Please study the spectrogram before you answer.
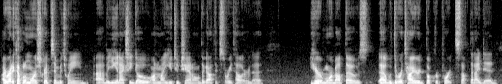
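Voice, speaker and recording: A man's voice: on the low side, a little fast, a bit bright. Rambling, cursing young man chatting. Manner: rambling, profane, lots of fillers. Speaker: podcast co-host. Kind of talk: casual chat.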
